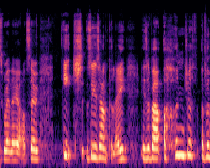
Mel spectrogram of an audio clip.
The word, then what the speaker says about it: Zooxanthellae: actually, and it's called, you ready for this pronunciation? Zooxanthellae, that's what I'm calling it. Other pronunciations are available.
